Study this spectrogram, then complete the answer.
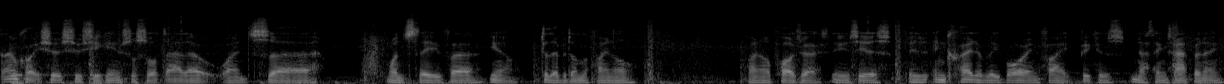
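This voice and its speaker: A man speaks in a very deep, low voice with a monotone, flat intonation. Music plays in the background. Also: moderate pace. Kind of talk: gameplay commentary. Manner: casual, chatty.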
